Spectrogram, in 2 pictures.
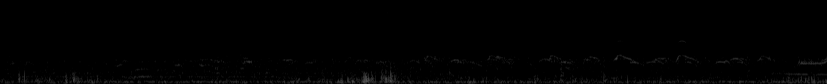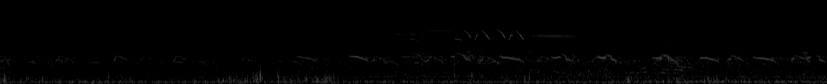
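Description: A flock of birds calling faintly, with many short, overlapping honk-like calls running on without a break.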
